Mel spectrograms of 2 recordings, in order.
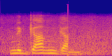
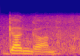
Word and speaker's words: Ngungun: It's spelled N-G-U-N, N-G-U-N, Ngungun. But it's kind of said, we used to say Gungun.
